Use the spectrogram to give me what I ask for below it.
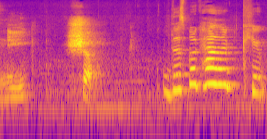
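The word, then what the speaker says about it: Naoise: Nisha, right? Is that correct? We are looking at how to pronounce this important character of the Irish mythology, Nisha. Yes! Nisha.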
